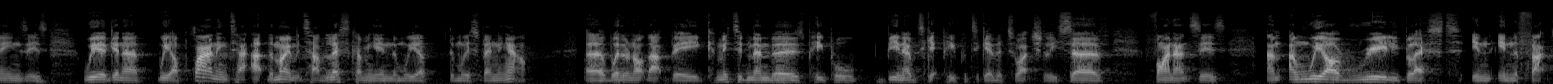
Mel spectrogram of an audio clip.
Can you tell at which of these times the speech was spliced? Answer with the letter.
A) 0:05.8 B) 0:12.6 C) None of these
A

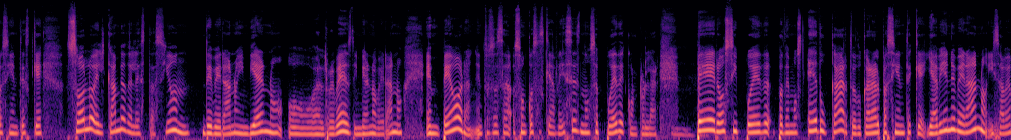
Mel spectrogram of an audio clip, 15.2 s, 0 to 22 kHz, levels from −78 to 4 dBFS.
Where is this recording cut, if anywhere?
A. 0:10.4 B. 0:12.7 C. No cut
B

